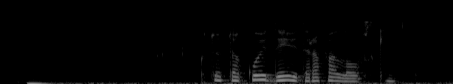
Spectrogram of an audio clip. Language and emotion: Russian, neutral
